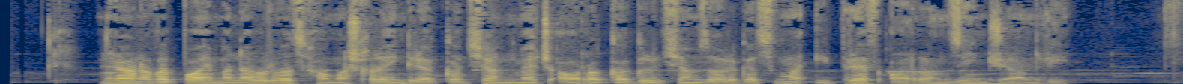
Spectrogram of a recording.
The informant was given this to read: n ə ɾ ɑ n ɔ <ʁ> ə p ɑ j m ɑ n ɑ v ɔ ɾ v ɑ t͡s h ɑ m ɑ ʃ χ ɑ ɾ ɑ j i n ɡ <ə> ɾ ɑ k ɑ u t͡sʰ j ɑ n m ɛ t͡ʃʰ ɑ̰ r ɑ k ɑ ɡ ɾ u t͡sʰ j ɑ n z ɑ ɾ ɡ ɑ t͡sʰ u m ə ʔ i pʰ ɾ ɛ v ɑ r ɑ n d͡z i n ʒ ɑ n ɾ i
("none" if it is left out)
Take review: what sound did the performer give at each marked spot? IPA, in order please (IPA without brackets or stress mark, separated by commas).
v, ə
